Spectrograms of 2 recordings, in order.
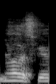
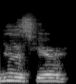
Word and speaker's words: noosphere: Some people pronounce it noosphere, some pronounce it noosphere. I've heard even people that are quite expert in this understanding of Teilhard call it the noosphere, but I think either one is quite acceptable.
